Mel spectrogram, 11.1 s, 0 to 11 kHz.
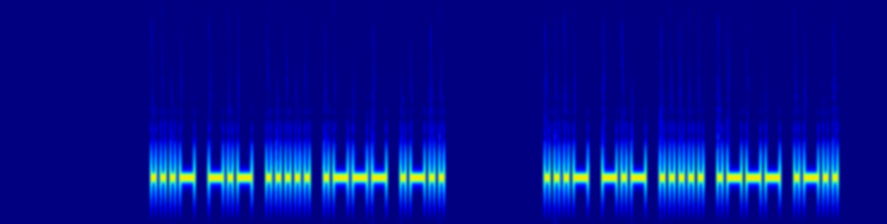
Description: Morse code, heard as a keyed tone, about 21 wpm, 700 Hz. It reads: VK5JL VK5JL
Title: DXCC-100 Call Signs - 5 Characters - Repeated 3x - 20wpm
